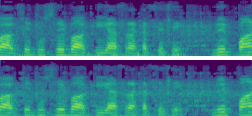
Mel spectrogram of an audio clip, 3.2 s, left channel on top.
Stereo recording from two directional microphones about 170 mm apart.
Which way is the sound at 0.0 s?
35° left (ahead or behind).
